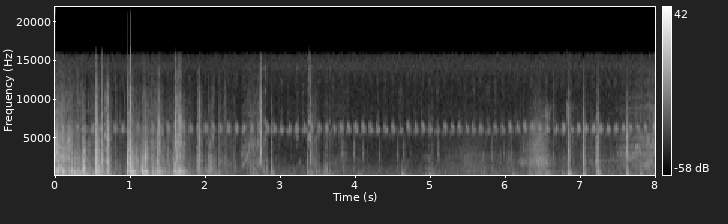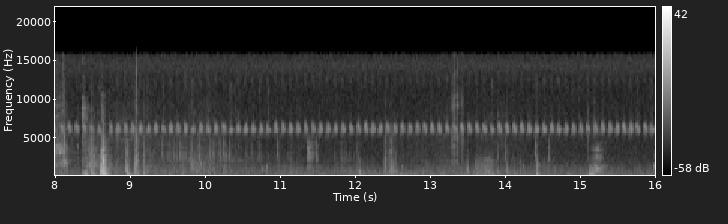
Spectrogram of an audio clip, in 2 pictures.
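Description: An insect's steady, high, rapidly pulsing trill, with a run of loud clicks and knocks in the first two seconds and more around six to nine seconds in.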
